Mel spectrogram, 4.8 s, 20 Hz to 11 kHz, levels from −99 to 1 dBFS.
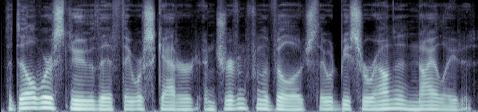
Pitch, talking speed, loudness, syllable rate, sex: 115 Hz, 240 wpm, -18 LUFS, 7.4 syllables/s, male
